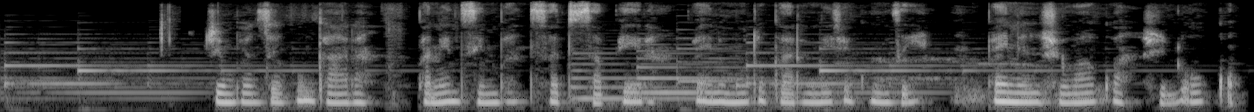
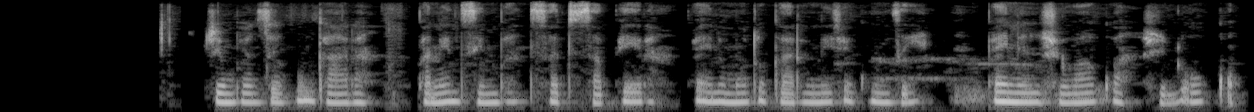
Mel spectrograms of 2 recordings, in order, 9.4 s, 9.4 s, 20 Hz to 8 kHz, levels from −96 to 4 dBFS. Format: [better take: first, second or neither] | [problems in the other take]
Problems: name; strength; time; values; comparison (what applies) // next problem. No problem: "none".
second | background sound (Piano); 14 dB below the speech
